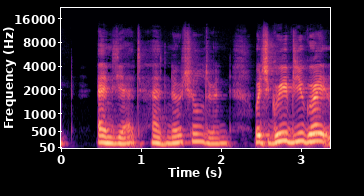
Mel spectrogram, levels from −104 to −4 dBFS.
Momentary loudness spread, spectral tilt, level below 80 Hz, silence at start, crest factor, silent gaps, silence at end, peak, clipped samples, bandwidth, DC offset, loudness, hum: 11 LU; -6.5 dB/octave; -72 dBFS; 0 s; 16 dB; none; 0 s; -4 dBFS; under 0.1%; 11.5 kHz; under 0.1%; -21 LUFS; none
